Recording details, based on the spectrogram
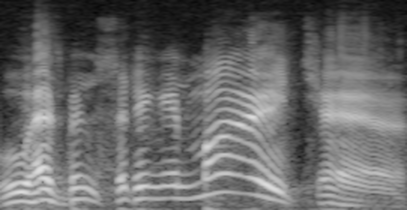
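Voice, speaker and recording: A man bellows in a put-on character voice. His pitch is fairly high, and he speaks at a very slow pace. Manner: roaring.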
